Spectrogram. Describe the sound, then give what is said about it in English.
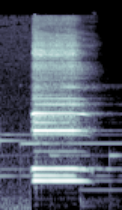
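A single loud, steady train whistle sounds for under a second, rich with bright harmonic tones, then cuts off, leaving a faint lingering hum. “One whistle means yes.”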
